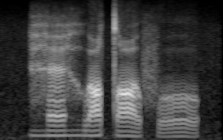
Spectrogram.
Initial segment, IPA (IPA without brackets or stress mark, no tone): ɦ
